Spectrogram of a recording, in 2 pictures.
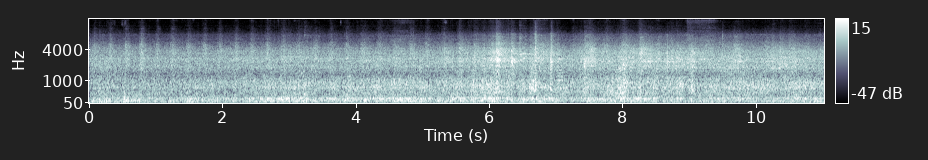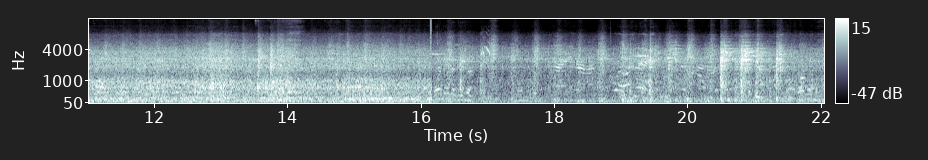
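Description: A train rumbles along the tracks at speed.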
